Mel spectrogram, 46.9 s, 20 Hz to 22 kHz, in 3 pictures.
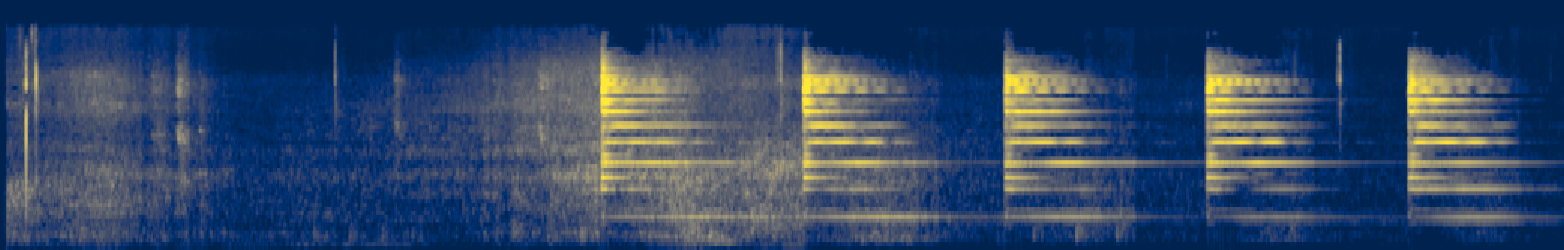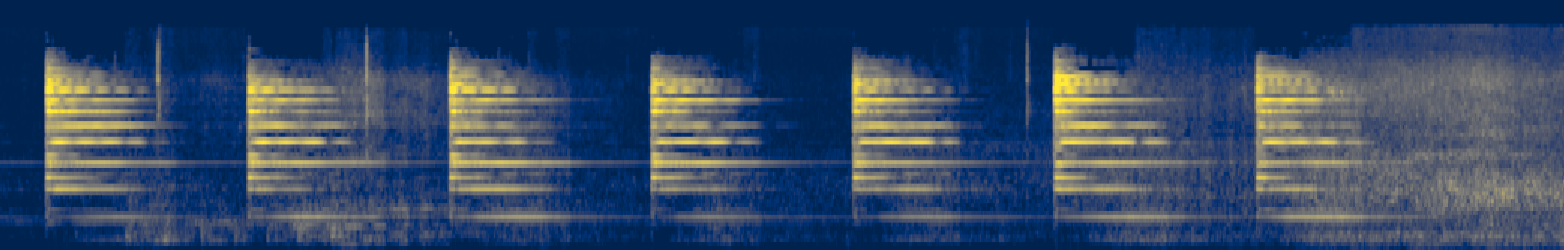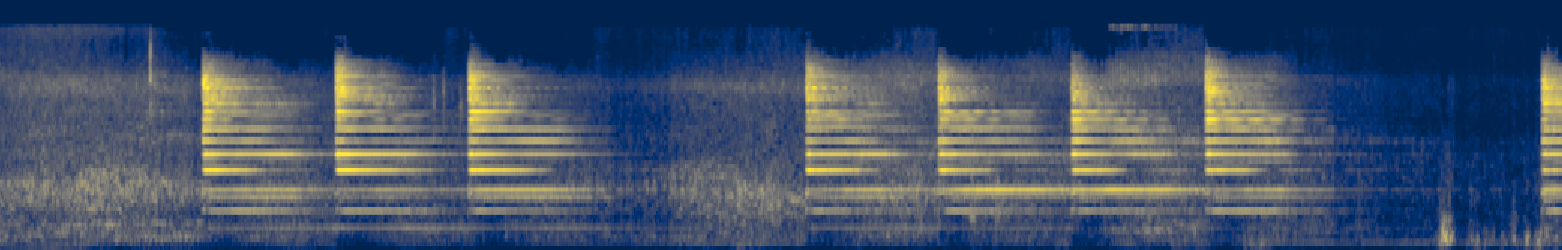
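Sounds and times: church bell striking: 6.0s - 29.4s, 33.3s - 37.5s, 39.3s - 45.6s, 46.7s - 46.9s.

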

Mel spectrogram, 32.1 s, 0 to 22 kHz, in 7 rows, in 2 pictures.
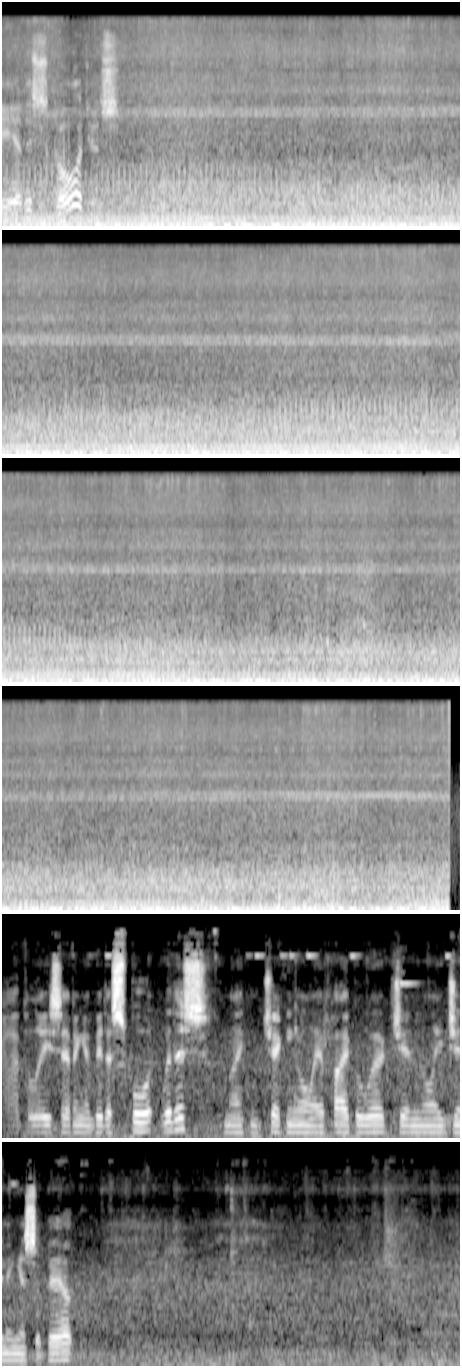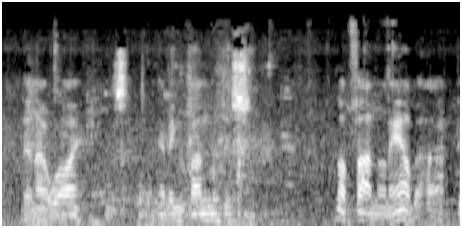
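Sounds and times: motorcycle engine running: 0.0s - 18.2s
wind and road noise: 0.0s - 32.0s.

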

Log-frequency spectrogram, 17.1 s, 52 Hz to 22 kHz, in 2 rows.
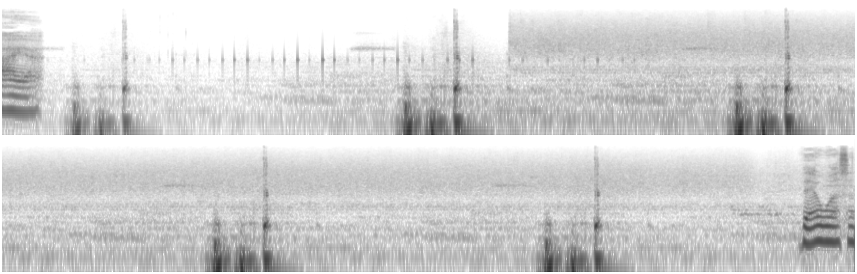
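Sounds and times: low heavy thuds: 7.3s - 8.1s, 10.6s - 11.3s, 13.9s - 14.6s.

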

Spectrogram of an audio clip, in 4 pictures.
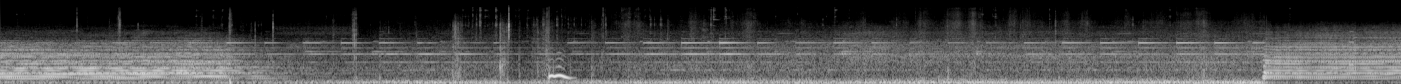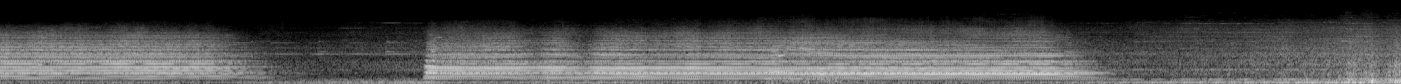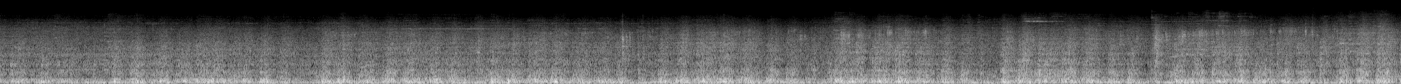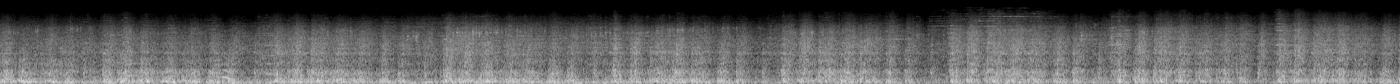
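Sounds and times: locomotive air horn blasts: 0.0s - 2.9s, 12.6s - 16.8s, 18.2s - 25.4s
locomotive rumbling past: 0.0s - 56.0s
train cars clattering over rail joints: 27.4s - 56.0s.

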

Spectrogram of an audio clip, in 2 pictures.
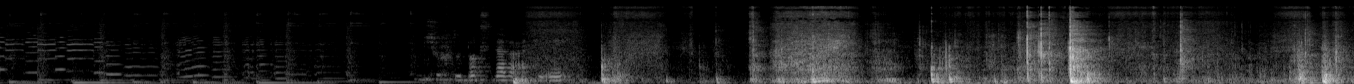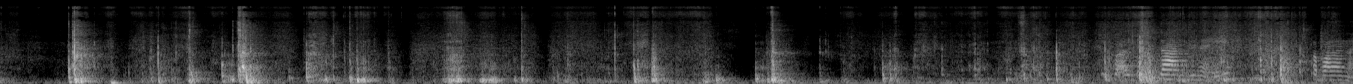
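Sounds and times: cardboard box being cut open: 7.4s - 11.2s, 15.1s - 20.7s.

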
